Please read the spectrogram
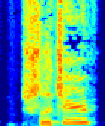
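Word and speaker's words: sliotar: the schlitter, am I pronouncing that right? – Perfect.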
